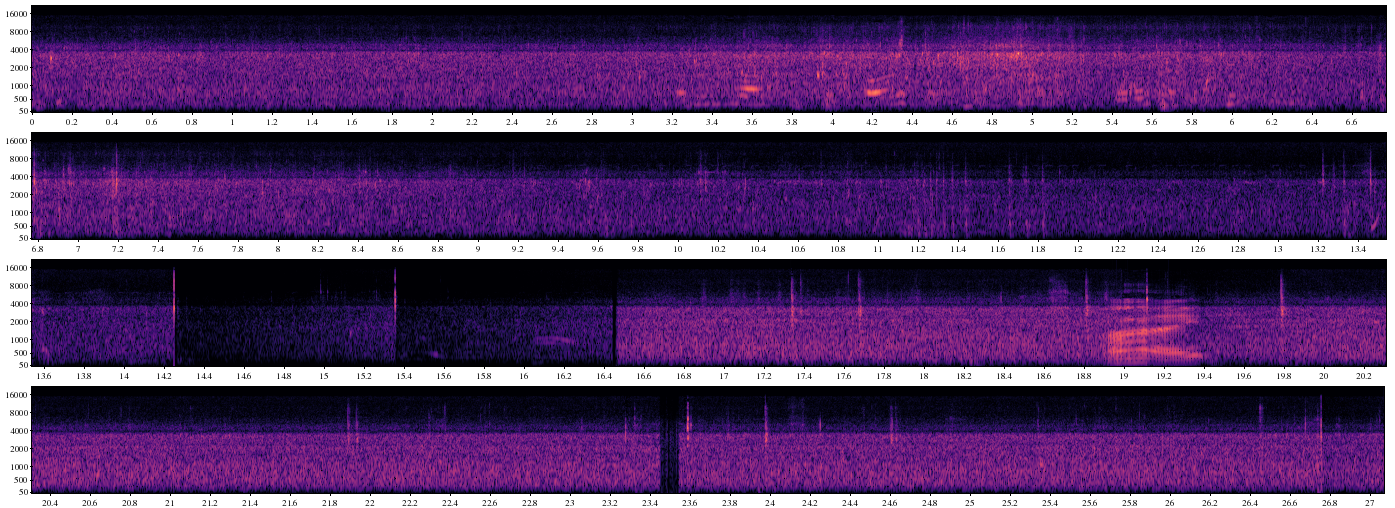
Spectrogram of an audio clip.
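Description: Rushing water of a shallow river rapid around the canoe, a steady hiss of fast water over rocks. It drops away suddenly a little past the middle for about two seconds, then returns just as steadily.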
